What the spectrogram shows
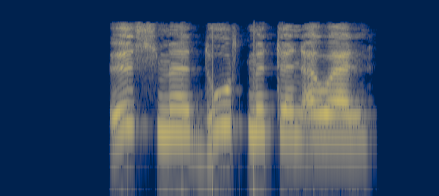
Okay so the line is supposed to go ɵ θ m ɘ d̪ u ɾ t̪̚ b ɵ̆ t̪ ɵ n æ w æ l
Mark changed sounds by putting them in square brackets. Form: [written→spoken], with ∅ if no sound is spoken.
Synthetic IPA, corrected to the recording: ɵ [θ→s] m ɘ d̪ u ɾ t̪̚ [b→m] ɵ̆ t̪ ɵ n æ w æ l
